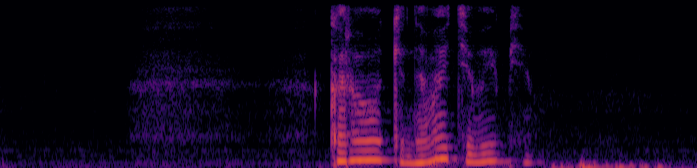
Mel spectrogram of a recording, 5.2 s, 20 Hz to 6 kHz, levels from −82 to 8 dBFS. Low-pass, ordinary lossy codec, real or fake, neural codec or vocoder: 5.4 kHz; none; fake; vocoder, 44.1 kHz, 128 mel bands every 512 samples, BigVGAN v2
